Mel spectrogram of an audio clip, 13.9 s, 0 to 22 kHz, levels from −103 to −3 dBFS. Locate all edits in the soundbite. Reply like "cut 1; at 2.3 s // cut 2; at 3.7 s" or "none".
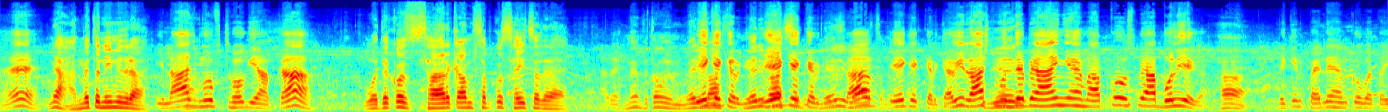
none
